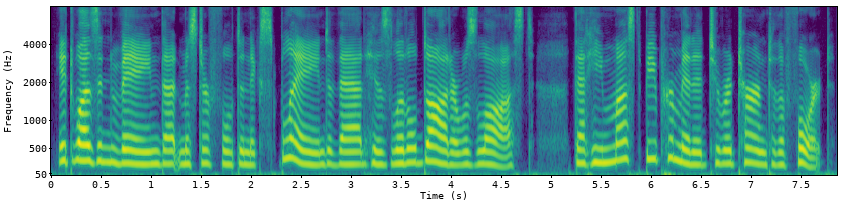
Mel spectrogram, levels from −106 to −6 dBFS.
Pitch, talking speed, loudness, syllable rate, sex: 235 Hz, 185 wpm, -18 LUFS, 4.4 syllables/s, female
